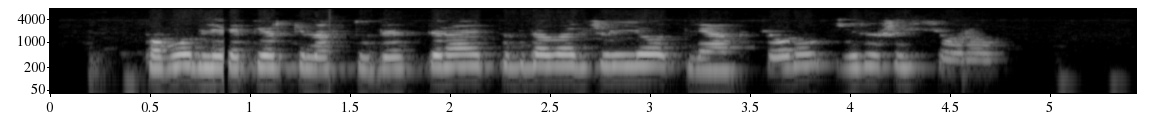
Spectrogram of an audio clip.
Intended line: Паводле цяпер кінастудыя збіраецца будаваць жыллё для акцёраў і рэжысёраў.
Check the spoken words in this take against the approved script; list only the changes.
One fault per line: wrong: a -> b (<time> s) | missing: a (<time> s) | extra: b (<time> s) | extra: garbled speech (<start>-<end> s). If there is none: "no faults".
no faults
